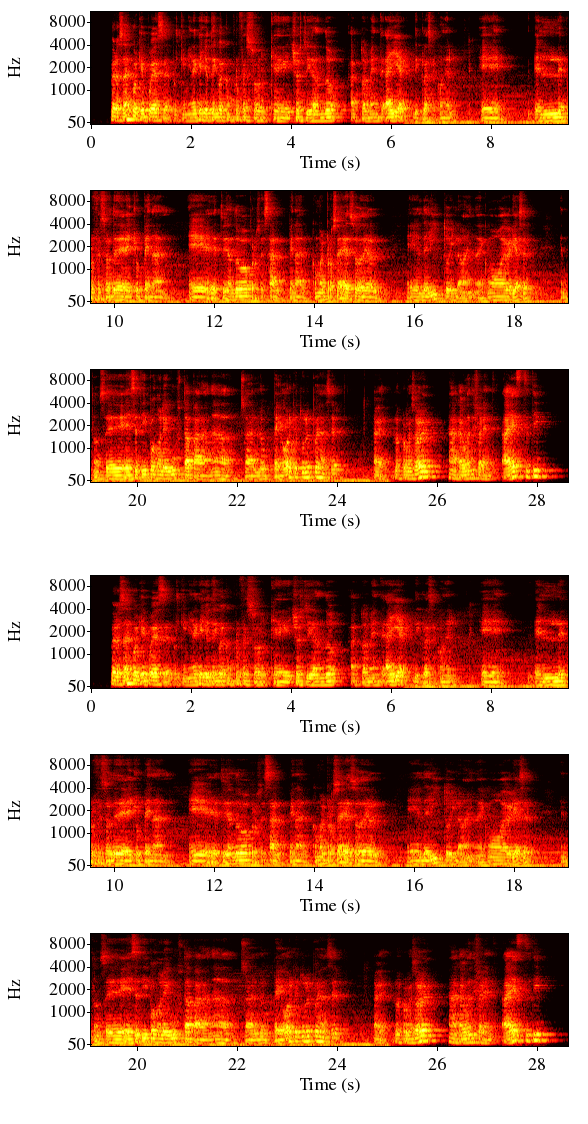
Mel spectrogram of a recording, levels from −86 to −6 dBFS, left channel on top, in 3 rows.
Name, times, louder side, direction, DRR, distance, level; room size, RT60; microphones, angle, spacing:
voice 1, 0.4-4.9 5.2-7.3 7.8-8.3 8.9-11.1 11.5-15.3 15.8-18.3 18.9-24.0 24.7-25.9 26.2-28.1, equal, 35° left, -2 dB, 0.9 m, -26 dB
sound 1, 6.2-25.0, right 1 dB, 65° right, 1.5 m, -38 dB
11.0 x 7.1 x 2.5 m, 0.85 s
head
